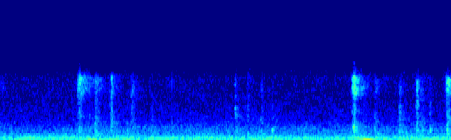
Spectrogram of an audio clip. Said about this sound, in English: We out? Or are you typing? Yep. You're typing. I'm leaving it in.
